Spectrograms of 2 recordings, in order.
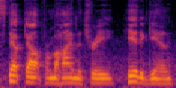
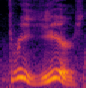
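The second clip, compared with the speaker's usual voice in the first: higher, swooping exclamation; astonished cry; 6 semitones higher than usual. A narrator's reading. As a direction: cry out in mild amazement. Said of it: "I cried".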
